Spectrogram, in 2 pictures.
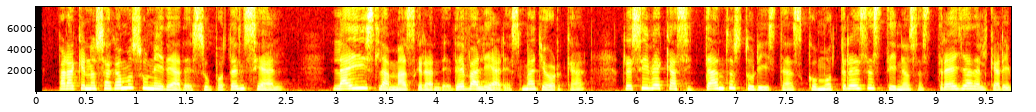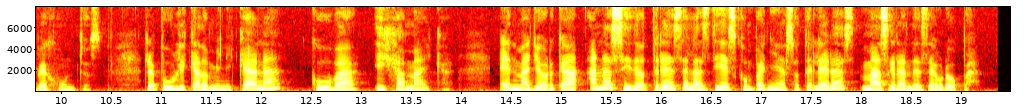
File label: locutora mexico mexican voiceover; locutora de México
